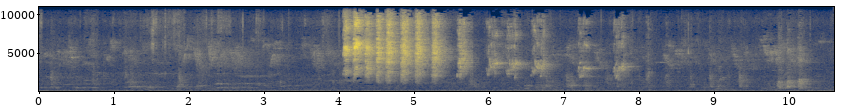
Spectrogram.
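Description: A small bird chirping: a fast, loud run of high chirps about four seconds in, lasting about a second and a half, then scattered single chirps, over a steady low hum.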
